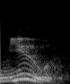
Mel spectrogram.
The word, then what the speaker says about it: mu: Josh Thiessen tells me, and his mother tells me, in Greek it's actually pronounced me, but every single online place I can find pronounces it as mu. I know she is, and I'm quite confused because literally everybody in the scientific community calls it mu.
